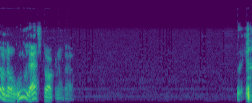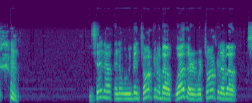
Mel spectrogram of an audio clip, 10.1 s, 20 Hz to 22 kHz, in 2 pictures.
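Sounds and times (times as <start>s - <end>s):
man speaking: 0.0s - 1.4s, 4.8s - 5.0s, 6.8s - 9.8s
man's croaky vocal sound: 4.8s - 5.4s.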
